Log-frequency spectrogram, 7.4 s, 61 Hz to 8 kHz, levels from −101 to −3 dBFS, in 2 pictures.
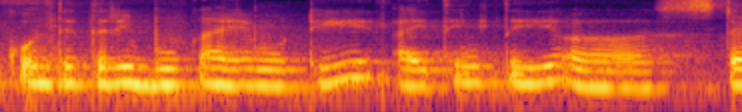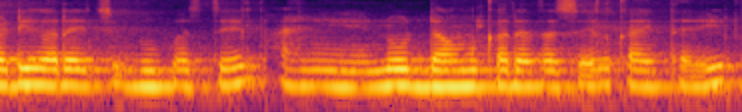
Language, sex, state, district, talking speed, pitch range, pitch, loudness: Marathi, female, Maharashtra, Solapur, 145 wpm, 190-215 Hz, 200 Hz, -18 LUFS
